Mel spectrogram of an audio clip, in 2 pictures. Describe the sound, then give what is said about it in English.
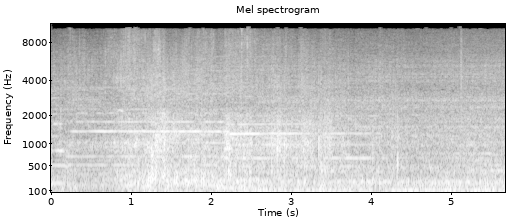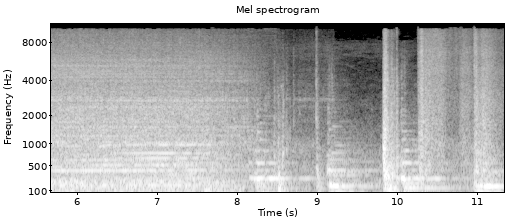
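Farwell's car engine rumbles loudly and steadily for several seconds as the vehicle approaches, then cuts off, followed by a few sharp thumps like doors shutting. No one speaks. “Here comes Farwell's car.”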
